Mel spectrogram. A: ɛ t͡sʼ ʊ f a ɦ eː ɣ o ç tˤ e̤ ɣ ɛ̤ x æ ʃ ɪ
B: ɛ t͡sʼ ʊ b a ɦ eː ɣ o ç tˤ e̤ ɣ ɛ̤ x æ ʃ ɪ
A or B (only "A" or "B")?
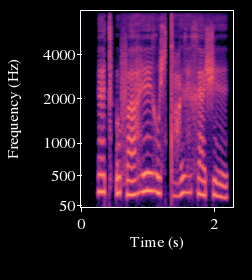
A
